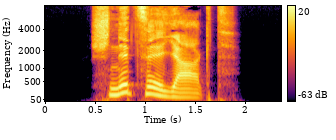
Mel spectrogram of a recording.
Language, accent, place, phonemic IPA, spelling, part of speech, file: German, Germany, Berlin, /ˈʃnɪtsl̩ˌjaːkt/, Schnitzeljagd, noun, De-Schnitzeljagd.ogg
- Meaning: treasure hunt, scavenger hunt, paperchase, hare and hounds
